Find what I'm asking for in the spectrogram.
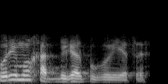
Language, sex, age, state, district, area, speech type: Assamese, male, 30-45, Assam, Sonitpur, rural, conversation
